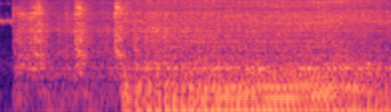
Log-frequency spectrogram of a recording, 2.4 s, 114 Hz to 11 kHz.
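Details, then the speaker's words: Cold Yamaha TW200 single-cylinder with an intake vacuum leak cranks, catches on choke and settles at a much higher idle speed, a sign of the vacuum leak. "So that's definitely another indication that you have a vacuum leak, is if the RPM is a lot higher."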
